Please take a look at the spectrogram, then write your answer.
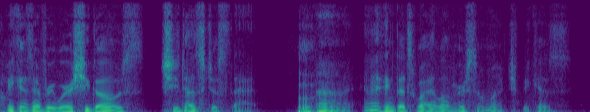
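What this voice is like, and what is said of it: Emotional, choked-up voice. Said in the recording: “oh my God, I'm getting emotional.”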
